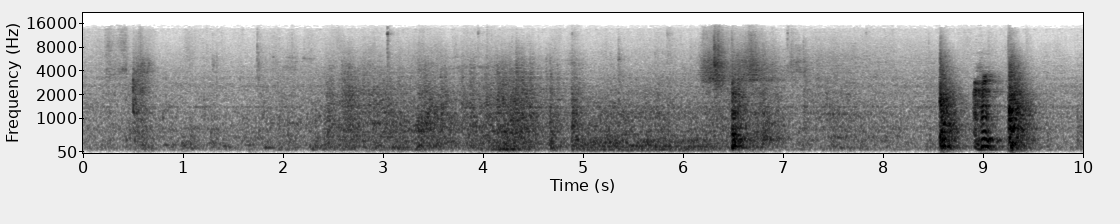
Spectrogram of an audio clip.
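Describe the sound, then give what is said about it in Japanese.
A window is closed during a church service: a soft sliding rumble, then a few sharp knocks and rattles close together near the end. “はい、じゃあ窓を閉めていただけますか。”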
